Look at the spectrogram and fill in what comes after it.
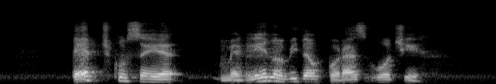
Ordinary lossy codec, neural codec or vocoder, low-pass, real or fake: none; autoencoder, 48 kHz, 32 numbers a frame, DAC-VAE, trained on Japanese speech; 14.4 kHz; fake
